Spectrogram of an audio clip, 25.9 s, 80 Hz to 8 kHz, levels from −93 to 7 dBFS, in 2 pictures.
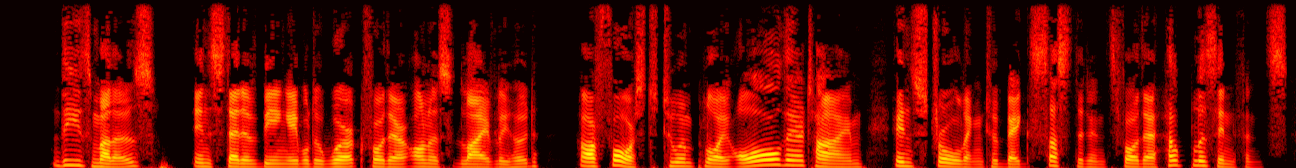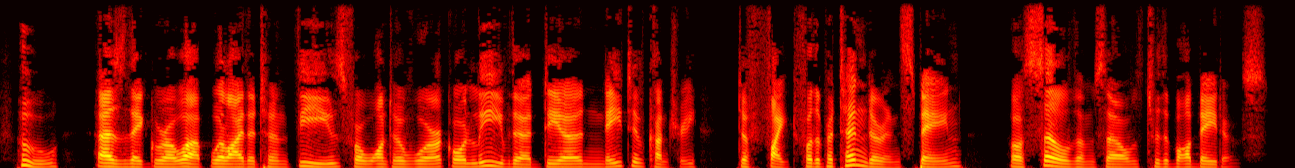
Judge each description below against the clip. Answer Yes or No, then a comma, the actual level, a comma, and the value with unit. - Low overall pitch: No, medium, 155 Hz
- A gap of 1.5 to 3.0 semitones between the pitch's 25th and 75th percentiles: Yes, average, 2.7 semitones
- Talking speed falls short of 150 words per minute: Yes, slow, 135 wpm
